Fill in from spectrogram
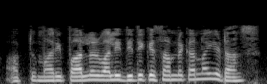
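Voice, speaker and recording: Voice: mid-range voice, steady tone, no room sound, dull audio, natural voice. A performer voicing an impatient young adult son in a cartoon story, talking in a hurry. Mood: hurried. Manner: hurried, pleading.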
